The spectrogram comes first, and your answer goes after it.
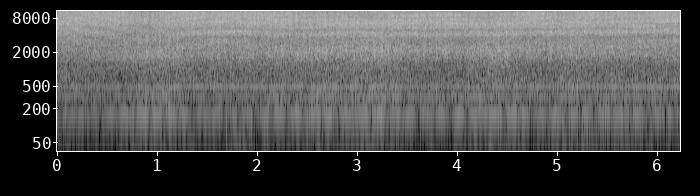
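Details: New Campbell-Hausfeld PW1835 1800 PSI electric pressure washer with a universal motor: loud, steady high-pitched motor whine with an even pump buzz, no surging or knocking. Normal running.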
